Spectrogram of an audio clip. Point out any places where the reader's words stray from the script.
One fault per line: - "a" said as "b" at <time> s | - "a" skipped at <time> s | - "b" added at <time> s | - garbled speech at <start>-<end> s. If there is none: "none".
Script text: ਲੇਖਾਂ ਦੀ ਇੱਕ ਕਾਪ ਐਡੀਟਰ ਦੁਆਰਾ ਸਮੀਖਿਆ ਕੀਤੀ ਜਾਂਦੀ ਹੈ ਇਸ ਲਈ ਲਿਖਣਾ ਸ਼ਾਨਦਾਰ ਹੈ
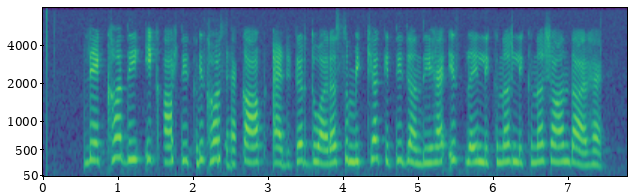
- garbled speech at 1.6-2.6 s
- "ਲਿਖਣਾ" added at 6.3 s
